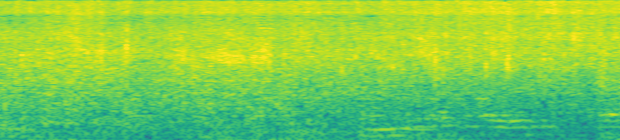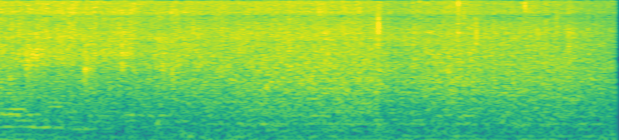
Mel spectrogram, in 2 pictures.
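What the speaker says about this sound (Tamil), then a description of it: "திடீரென பலத்த மழை பெய்ததால் வெப்பம் தணிந்தது" Heavy rain pours down around Pallipattu, a dense, constant hiss of drops drumming on surfaces that holds steady and close the whole time.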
